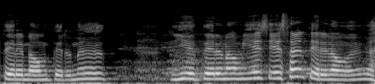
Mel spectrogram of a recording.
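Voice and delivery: loud, laughing mock of the hero; mocking laughter. Courtiers mock the arriving man, laughing loudly. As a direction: jeer through laughter at his face.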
